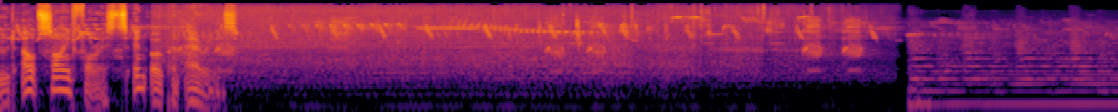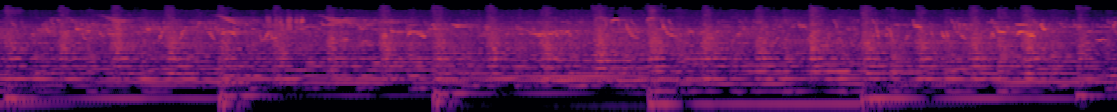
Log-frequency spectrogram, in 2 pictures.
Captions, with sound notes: outside of forests, in open areas. [sounds of nature] [music, sounds of nature]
